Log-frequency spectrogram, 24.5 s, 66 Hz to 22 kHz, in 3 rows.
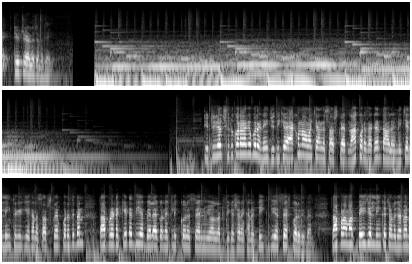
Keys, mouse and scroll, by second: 16.8 click, 18.4 click, 19.6 click, 21.1 click, 21.8 click, 23.4 click.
